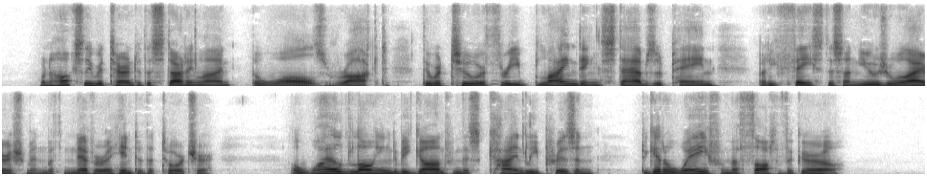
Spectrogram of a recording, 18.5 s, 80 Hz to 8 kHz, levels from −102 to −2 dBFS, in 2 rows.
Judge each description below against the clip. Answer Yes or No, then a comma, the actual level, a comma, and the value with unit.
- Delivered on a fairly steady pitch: No, average, 4.3 semitones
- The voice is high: No, low, 125 Hz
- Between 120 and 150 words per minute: No, average, 165 wpm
